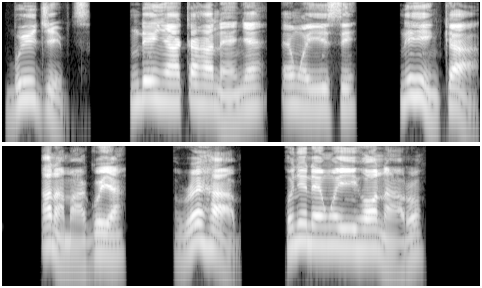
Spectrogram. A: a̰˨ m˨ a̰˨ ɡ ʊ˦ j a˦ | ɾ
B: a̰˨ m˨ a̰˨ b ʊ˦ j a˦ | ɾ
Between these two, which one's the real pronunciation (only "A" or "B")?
A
